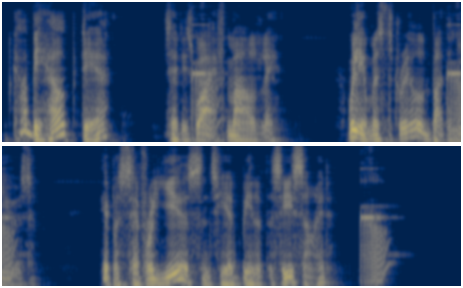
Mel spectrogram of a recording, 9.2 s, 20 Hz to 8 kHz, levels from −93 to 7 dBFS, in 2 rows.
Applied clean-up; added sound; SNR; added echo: classical method WPE with log-MMSE.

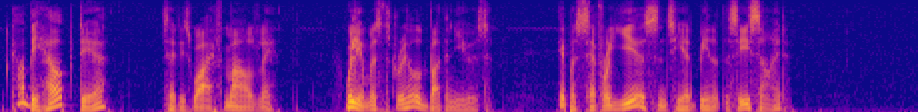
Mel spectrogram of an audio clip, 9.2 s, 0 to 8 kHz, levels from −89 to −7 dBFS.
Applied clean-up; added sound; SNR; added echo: none; none; none; none.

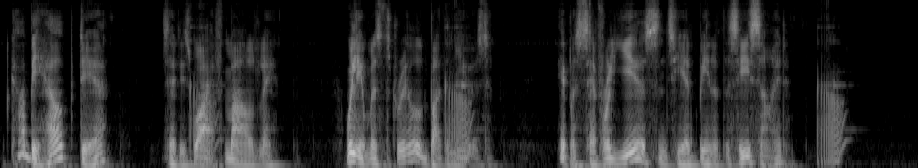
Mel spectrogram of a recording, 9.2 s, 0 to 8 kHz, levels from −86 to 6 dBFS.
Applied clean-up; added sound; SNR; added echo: neural separator model SepFormer DNS4.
